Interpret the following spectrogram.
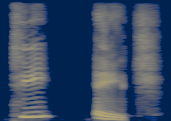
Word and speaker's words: thorough: THOROUGH.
